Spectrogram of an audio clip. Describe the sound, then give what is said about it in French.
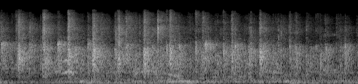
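An audience claps steadily, a dense stream of many overlapping hand claps at a fairly even level for several seconds, with no voices standing out. “On peut les applaudir, on peut les, les accompagner.”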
